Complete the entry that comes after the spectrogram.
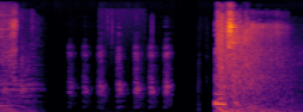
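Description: A series of about seven short, evenly spaced clucks from a chicken in modded Minecraft, clear and moderately loud, followed by a sudden loud burst of noise.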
